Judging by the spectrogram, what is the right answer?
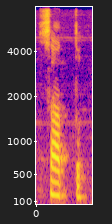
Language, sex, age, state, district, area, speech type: Punjabi, female, 45-60, Punjab, Mohali, urban, read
